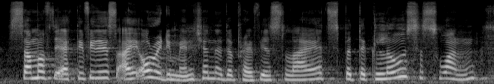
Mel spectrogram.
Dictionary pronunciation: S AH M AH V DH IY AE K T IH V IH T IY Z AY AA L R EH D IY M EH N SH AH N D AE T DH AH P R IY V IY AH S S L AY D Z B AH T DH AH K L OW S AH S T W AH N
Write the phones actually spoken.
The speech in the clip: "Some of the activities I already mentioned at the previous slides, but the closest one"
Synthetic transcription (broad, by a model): S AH M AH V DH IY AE K T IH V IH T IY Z AY AA L R EH D IY M EH N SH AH N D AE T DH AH P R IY V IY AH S S L AY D S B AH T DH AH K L OW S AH S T W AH N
